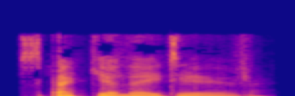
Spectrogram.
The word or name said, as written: speculative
